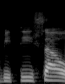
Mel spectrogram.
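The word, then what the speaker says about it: Witiza: Ejemplo, Bamba, se escribe allí con la W, pero se pronuncia Bamba. un rey fundador de reinos en España e Italia. También el nombre de Bitiza o Bitiza, nombre de un rey que gobernó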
